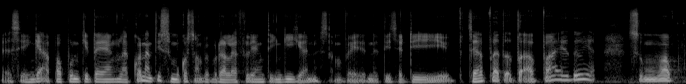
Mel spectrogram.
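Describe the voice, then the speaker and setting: A male religious teacher with a gravelly, husky voice talks through his ideas as a podcast guest. He explains in an animated way and often raises his voice. The sound is dry and close. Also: mid-range voice, quick pace, no echo. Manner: animated, acts out quoted dialogue in a raised voice. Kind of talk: podcast conversation.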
